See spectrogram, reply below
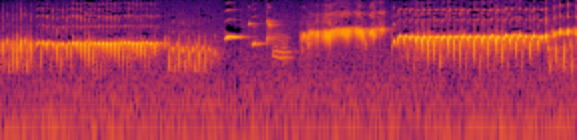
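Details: Mating song of two male canaries, opening with a steady rattling trill, then a softer roll, a few sharp whistled slides, and a bright rising trill of rapid pulses near the end.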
